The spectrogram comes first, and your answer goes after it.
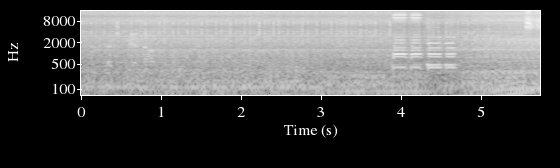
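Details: Warm 2001 Ford 7.3L Powerstroke diesel, mic next to the air cleaner, lifting off throttle after hard acceleration: drone with short chirping squawk bursts, turbo surge by popular consensus; separate hiss came from a compressor housing to X-pipe leak, since fixed.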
